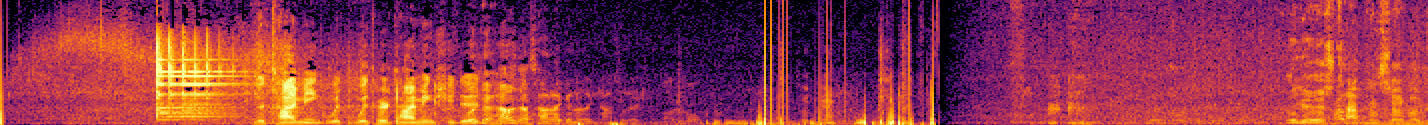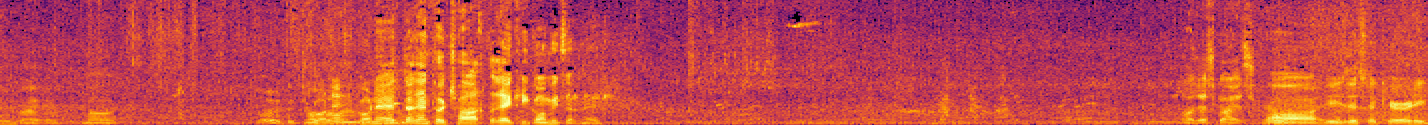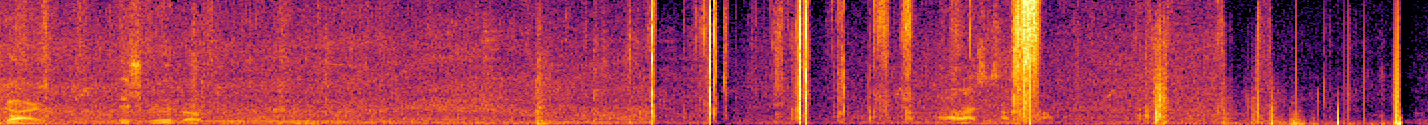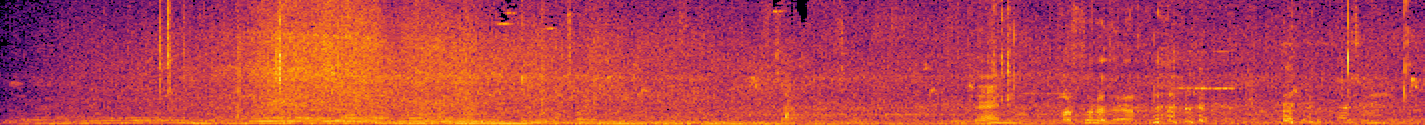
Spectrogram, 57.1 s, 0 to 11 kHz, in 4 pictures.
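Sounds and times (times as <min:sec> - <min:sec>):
traffic hum: 0:00.0 - 0:57.0.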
